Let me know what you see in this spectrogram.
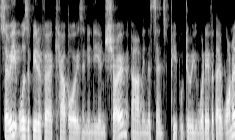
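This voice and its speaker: A woman talks with an Australian accent. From Australia (Victoria). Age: 50s. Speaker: adoptee advocate, organization founder. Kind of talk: interview, personal story.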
